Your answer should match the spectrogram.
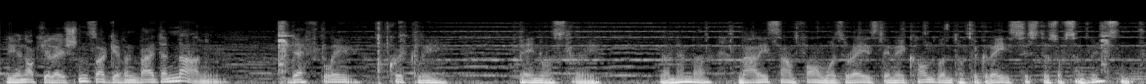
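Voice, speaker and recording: An actor playing a shrewd, self-assured detective in an audio drama, speaking in a deliberate, mock-courteous, accusing manner. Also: male voice, sits low, dull audio, over music. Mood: grave, accusing. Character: shrewd male detective exposing a murderess, theatrical, self-assured.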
